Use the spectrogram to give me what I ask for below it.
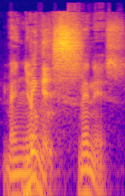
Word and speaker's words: Menzies: So you have this name Menzies, which is actually Mingus. Okay. Mingus is how it's pronounced.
